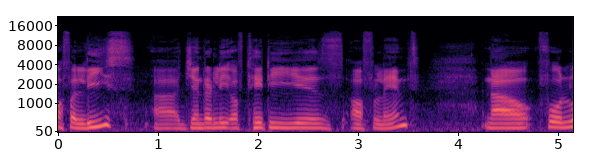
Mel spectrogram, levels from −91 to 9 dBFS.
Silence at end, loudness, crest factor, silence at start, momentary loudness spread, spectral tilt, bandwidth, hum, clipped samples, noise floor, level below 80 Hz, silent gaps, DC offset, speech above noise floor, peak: 0 s; -28 LUFS; 18 dB; 0 s; 10 LU; -6 dB/octave; 13 kHz; none; under 0.1%; -53 dBFS; -62 dBFS; none; under 0.1%; 26 dB; -10 dBFS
